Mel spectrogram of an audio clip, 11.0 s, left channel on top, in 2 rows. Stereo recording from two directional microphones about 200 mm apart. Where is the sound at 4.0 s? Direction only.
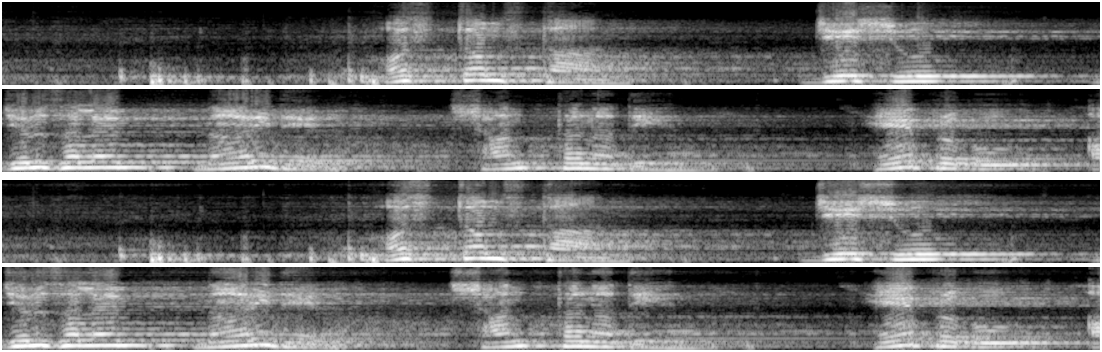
40° right (ahead or behind).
